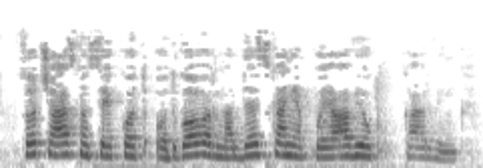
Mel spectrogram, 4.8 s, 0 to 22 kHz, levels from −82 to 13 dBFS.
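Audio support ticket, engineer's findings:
Throughout: dull speech, nothing above 11.2 kHz, two layers of compression artefacts audible together. Likely transcoding between lossy codecs: low-rate MP3-style coding re-encoded as HE-AAC, which fits roughly 24 then 40 kbit/s.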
